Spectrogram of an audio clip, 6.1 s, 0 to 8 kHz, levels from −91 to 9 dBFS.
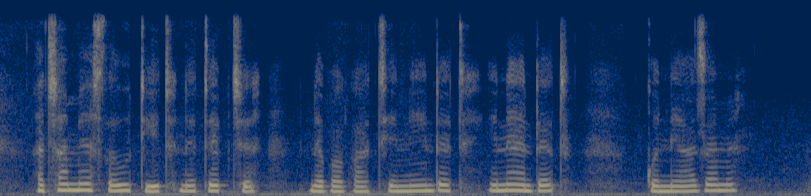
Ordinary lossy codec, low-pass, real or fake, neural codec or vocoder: none; 7.2 kHz; real; none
